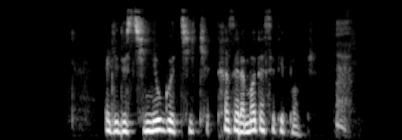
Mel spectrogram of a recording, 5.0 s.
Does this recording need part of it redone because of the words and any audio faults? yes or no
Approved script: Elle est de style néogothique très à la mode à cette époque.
yes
